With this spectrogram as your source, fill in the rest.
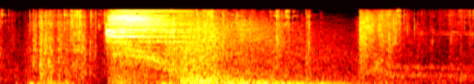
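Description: A magic blast booms and roars, then fades.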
